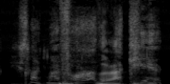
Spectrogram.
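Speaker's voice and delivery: soft, high voice imitating a girl; girl's inner thought. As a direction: murmur it as her private realization.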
